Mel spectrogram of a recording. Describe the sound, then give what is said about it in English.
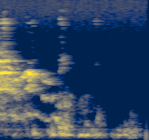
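A single drawn-out meow from a cat that runs by, sliding downward in pitch and trailing off into a low, growly tail, fairly quiet, with no talking. “A cat just ran by me.”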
